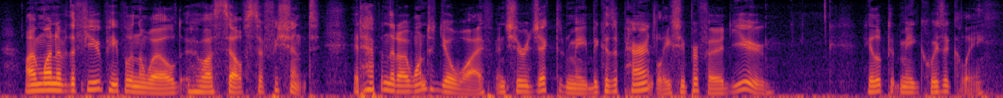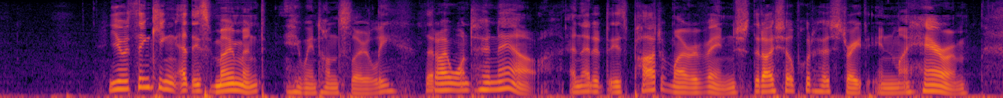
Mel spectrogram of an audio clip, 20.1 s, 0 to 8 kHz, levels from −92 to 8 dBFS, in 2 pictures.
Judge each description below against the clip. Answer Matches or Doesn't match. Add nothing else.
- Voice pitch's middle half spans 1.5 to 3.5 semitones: Doesn't match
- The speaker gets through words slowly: Doesn't match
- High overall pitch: Doesn't match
